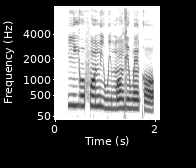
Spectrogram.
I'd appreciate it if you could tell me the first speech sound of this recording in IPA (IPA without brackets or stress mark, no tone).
i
